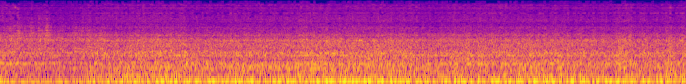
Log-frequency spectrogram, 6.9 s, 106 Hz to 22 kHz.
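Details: 1968 Ford Fairlane carbureted V8 after fixing a carb flooding problem, air cleaner off: steady, even low rumble at a slightly high idle, no stumbling or misfire; running clean and smooth, much better than before.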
